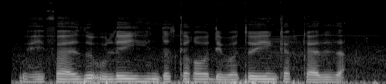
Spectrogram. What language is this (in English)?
Somali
